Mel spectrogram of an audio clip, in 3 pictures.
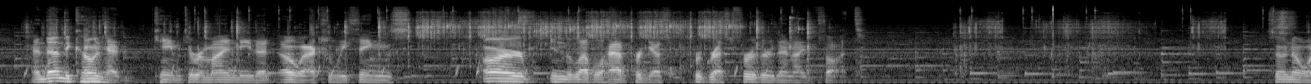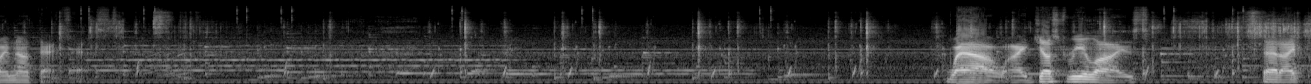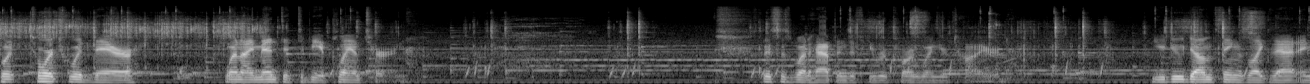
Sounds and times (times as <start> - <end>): Music: 0.0 - 21.6, 22.8 - 39.3
Speech: 0.4 - 4.1, 4.8 - 8.6, 12.7 - 14.2, 22.6 - 24.6, 25.8 - 27.6, 28.5 - 30.4, 33.8 - 36.3, 37.8 - 39.3.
